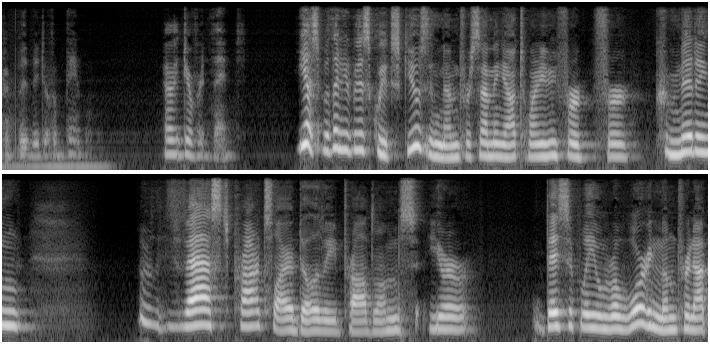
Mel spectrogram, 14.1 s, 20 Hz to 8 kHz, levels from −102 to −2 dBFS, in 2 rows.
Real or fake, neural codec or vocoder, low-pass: fake; codec, 16 kHz, 0.5 kbps, FunCodec, trained on LibriTTS, 25 frames a second; 7.2 kHz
